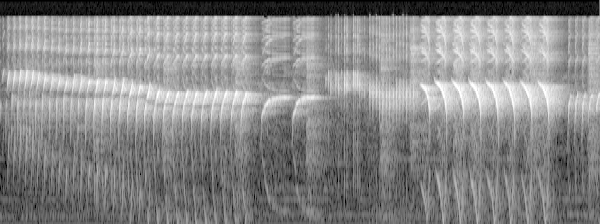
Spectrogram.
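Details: Canary singing to provoke another canary: a long fast trill holds at one pitch, then two slurred descending notes and a brief pause, followed by a bright, pulsing high trill and a final rattle.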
